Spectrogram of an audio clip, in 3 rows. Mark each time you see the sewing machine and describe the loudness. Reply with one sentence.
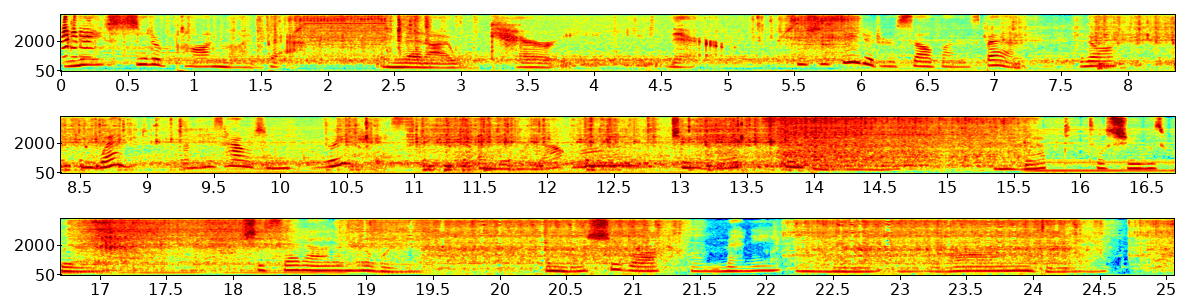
The sewing machine can be heard from 0.0 to 25.0 s, getting louder then quieter.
